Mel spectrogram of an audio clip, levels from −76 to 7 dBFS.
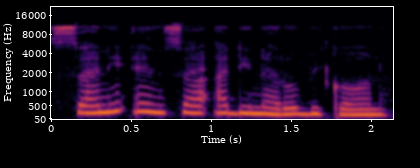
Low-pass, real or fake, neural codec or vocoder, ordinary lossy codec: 10.8 kHz; real; none; Opus, 32 kbps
